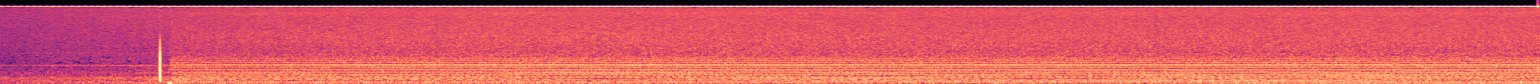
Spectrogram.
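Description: Steady electrical hum over hiss, starting just after a sharp click about two seconds in.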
